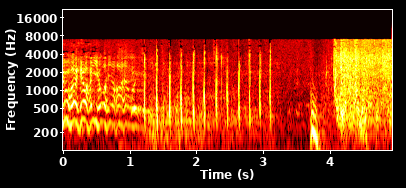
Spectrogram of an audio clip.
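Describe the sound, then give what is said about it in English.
After a run of quick, evenly spaced clicks and a short descending whistle, a loud splash erupts at the end as a man lands in the sea, its rush of water lingering. “He landed right in the sea.”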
